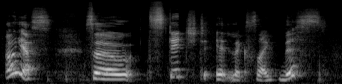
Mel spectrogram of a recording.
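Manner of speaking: normal talking voice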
